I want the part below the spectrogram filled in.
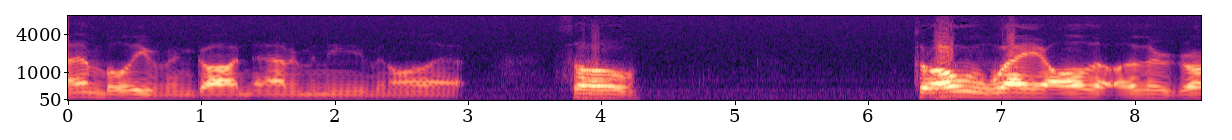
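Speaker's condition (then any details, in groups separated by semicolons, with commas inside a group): Brain injury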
